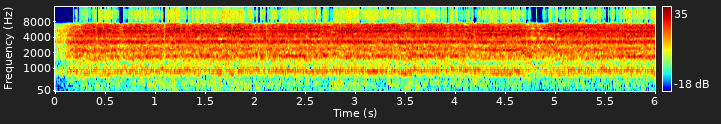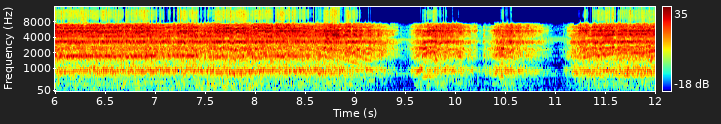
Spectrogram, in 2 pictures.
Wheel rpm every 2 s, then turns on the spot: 200, 240, 210, 230, 180, 80.
none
